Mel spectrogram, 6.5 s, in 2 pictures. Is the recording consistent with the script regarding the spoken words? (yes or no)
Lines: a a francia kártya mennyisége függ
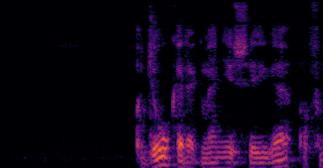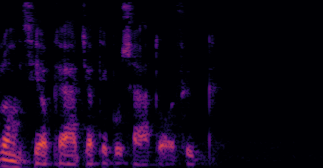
no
